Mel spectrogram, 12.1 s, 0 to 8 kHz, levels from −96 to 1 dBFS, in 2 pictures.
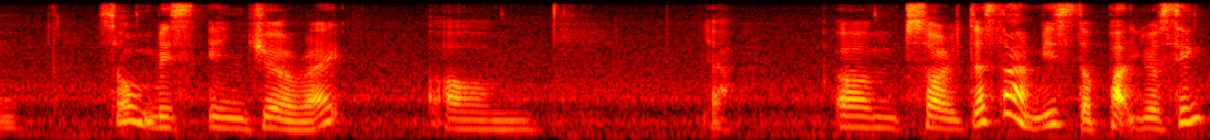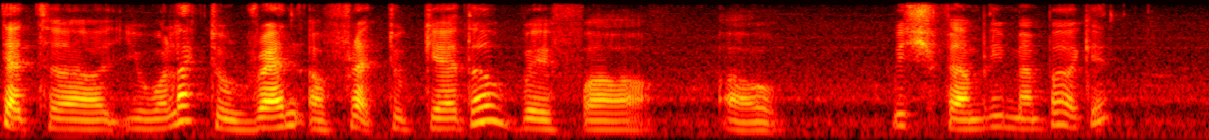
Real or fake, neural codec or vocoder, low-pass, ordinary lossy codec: real; none; 7.2 kHz; none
